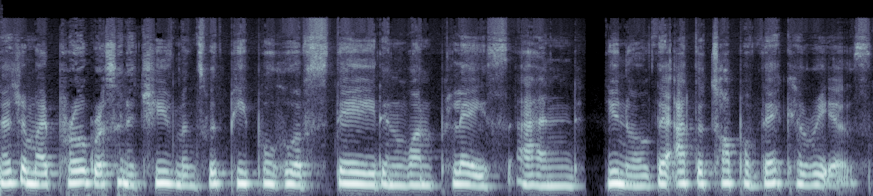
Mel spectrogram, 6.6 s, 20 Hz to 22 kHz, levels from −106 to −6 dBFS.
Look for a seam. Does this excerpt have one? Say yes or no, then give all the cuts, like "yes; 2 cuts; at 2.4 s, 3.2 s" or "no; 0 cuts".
yes; 1 cut; at 4.5 s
